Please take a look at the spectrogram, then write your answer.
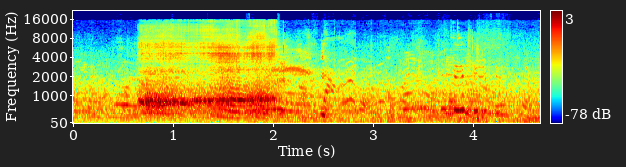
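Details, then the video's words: Single drawn-out, breathy nasal rasp of a hippopotamus lasting over a second, holding a faint whistling tone. The animal keeps its eyes open and appears awake. Japanese voices talk over and after it. "カバのいびき？ Hippo Snoring?"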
